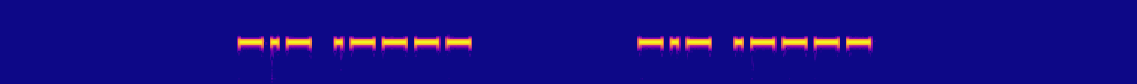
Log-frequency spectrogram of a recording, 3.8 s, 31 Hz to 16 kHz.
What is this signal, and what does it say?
Morse code, heard as a keyed tone, about 46 wpm, 700 Hz. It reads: K1 K1
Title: USA Call Sign Prefixes - Repeated 2x - 45wpm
